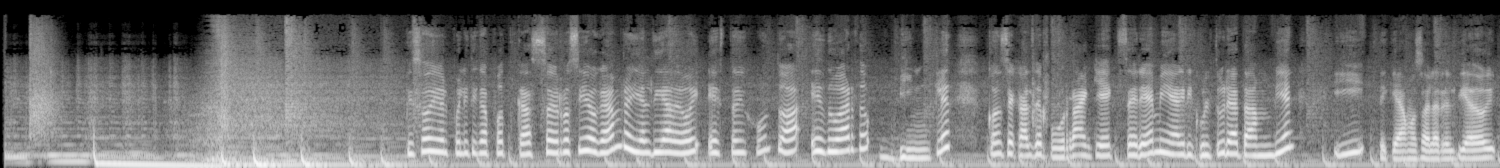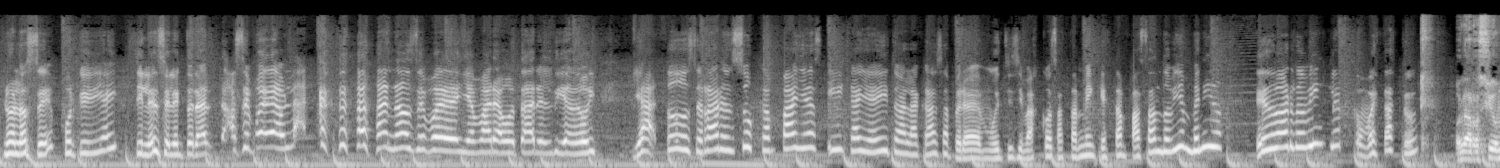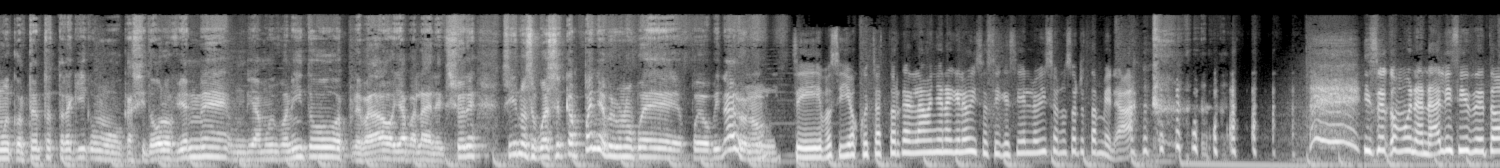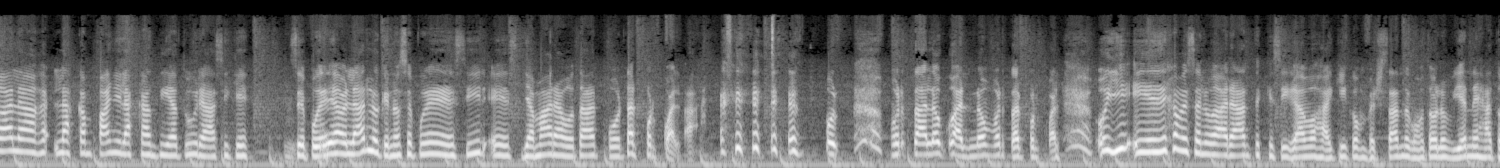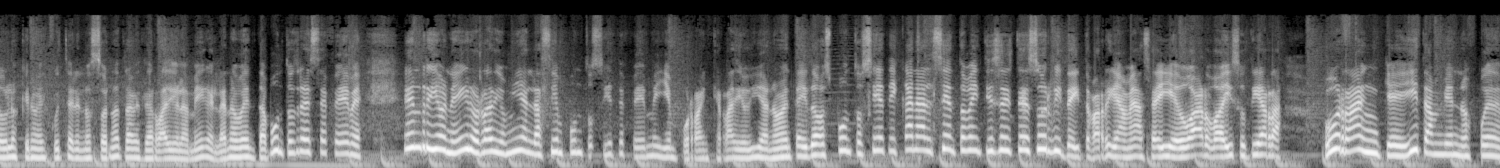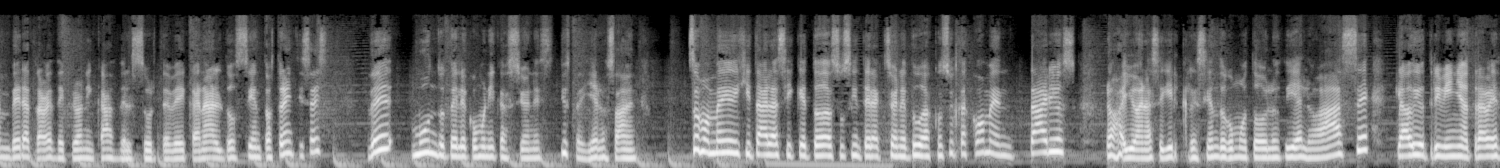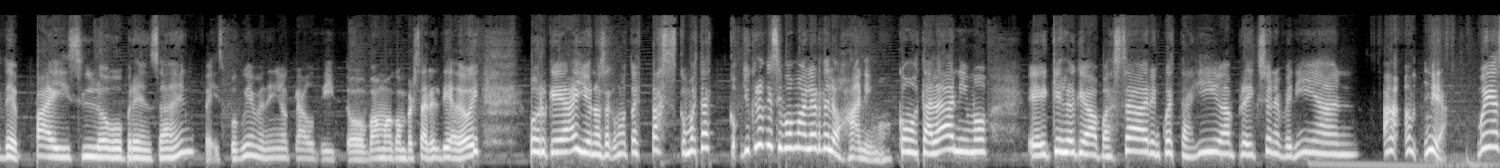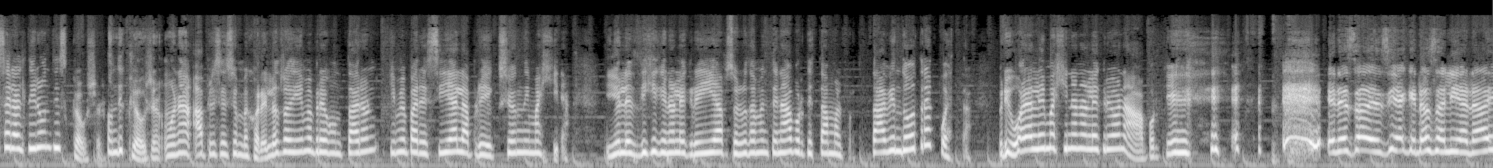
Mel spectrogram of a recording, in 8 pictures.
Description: La conversación se centró en la propuesta de indultar a personal de Carabineros , generando un debate sobre las responsabilidades del Estado y la necesidad de una revisión "caso a caso".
